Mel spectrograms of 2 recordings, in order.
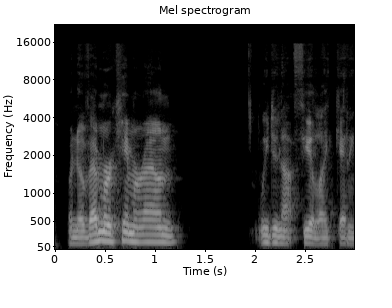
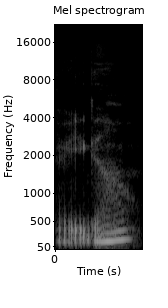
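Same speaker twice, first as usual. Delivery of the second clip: whisper; 3 semitones higher, 7 dB quieter than usual. Real, not acted. Showing the illustration.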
